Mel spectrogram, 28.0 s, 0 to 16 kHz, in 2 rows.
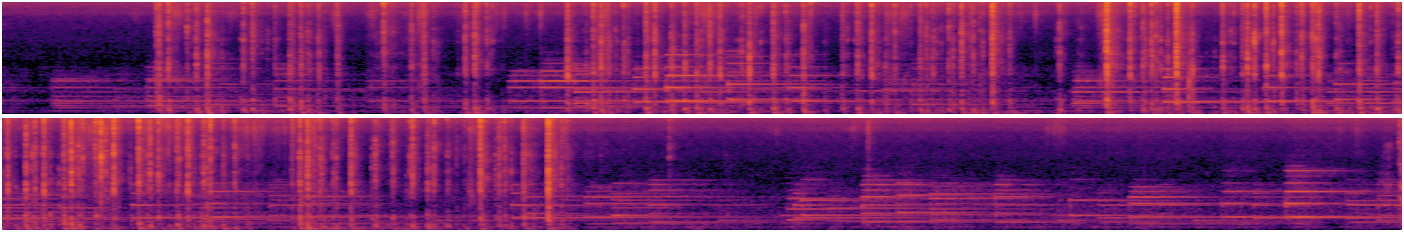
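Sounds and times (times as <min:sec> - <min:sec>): soft background music: 0:00.0 - 0:28.0
fast typing key clicks: 0:01.6 - 0:05.0, 0:05.6 - 0:19.7.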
